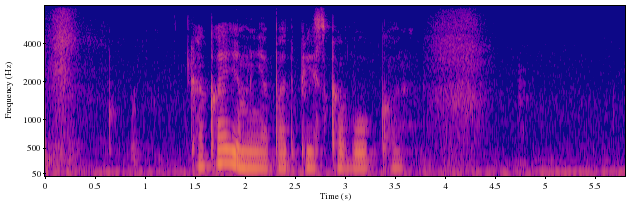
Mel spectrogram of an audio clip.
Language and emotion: Russian, sad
